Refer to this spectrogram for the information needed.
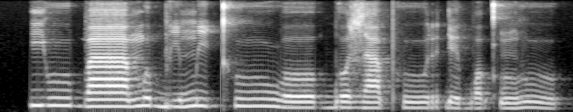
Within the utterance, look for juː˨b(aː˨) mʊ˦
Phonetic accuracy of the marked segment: correct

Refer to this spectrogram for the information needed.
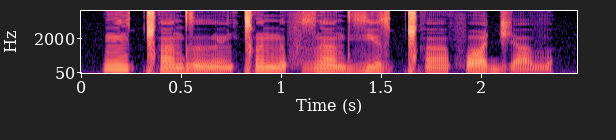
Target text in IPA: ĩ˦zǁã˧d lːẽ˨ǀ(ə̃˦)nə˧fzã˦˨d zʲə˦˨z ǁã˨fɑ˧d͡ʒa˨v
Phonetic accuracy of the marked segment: correct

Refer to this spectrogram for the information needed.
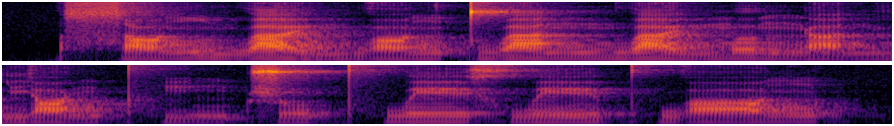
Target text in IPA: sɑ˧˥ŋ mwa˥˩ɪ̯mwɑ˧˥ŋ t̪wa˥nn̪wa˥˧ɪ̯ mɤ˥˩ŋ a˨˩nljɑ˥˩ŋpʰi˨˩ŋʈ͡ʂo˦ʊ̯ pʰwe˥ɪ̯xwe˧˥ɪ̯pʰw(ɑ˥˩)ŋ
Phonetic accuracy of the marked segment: incorrect: ɑ˧˥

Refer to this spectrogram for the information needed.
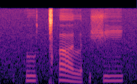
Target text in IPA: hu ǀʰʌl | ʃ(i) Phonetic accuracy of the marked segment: correct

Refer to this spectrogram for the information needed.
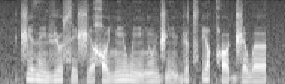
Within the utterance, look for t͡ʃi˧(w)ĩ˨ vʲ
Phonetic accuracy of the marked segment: incorrect: ð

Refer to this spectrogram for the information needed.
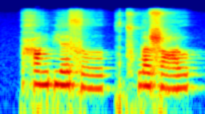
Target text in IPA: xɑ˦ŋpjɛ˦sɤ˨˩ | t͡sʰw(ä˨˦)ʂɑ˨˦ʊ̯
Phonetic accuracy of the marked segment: incorrect: ä˥˨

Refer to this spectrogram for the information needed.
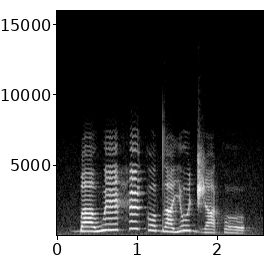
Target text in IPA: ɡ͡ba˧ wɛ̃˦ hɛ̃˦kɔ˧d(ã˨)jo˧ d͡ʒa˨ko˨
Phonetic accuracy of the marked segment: incorrect: a˨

